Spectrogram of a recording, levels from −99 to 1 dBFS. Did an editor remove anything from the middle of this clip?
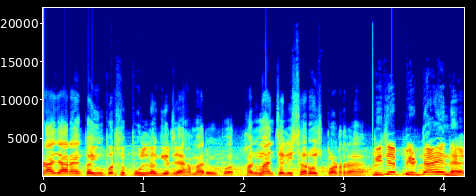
yes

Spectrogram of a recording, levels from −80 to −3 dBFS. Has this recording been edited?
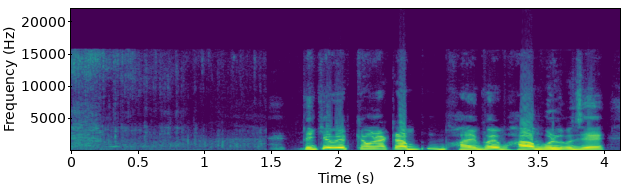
no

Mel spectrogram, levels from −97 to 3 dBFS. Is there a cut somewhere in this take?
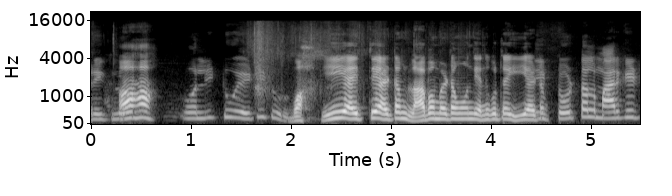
yes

